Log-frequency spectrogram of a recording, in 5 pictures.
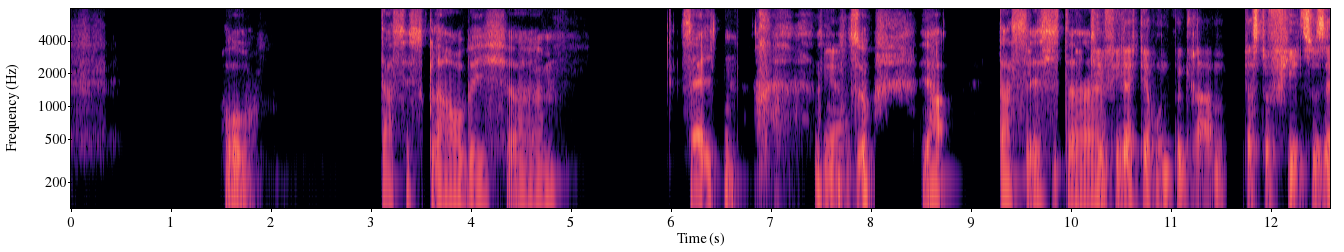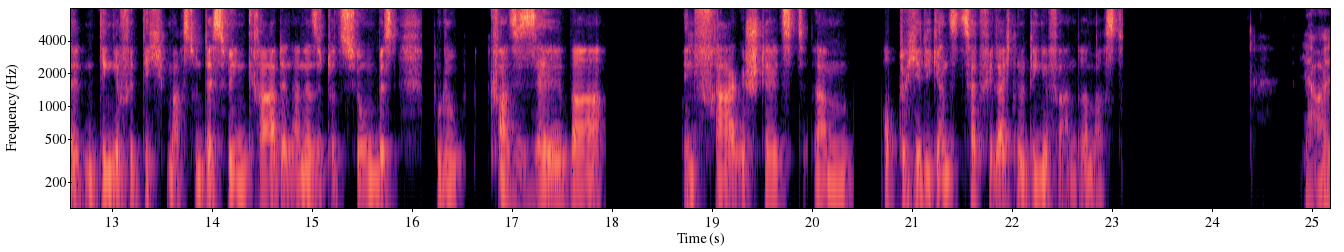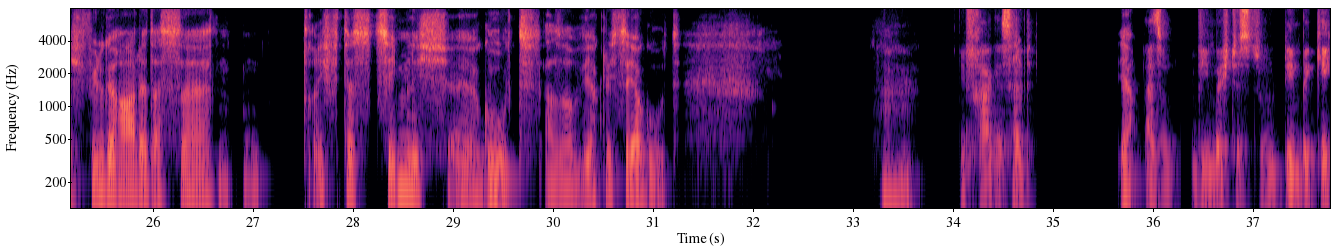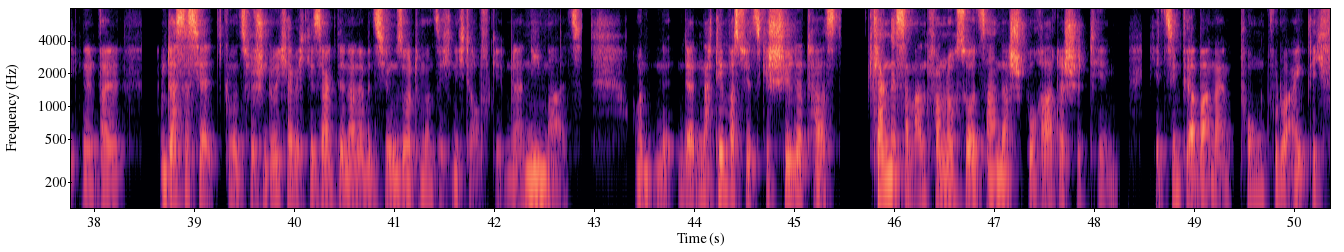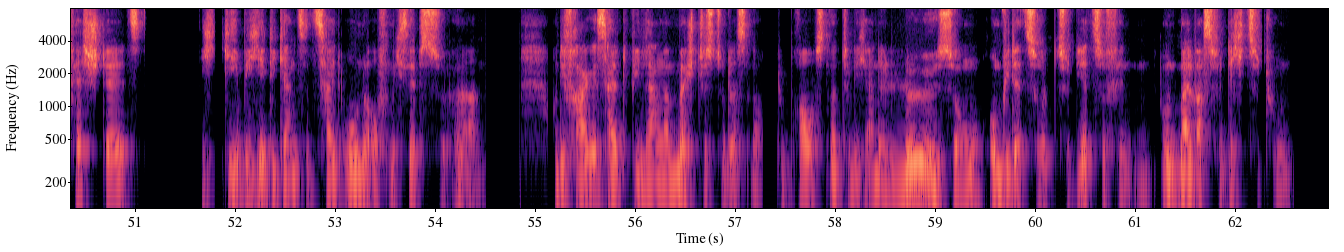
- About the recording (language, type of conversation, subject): German, advice, Wie kann ich innere Motivation finden, statt mich nur von äußeren Anreizen leiten zu lassen?
- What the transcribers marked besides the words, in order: chuckle; laughing while speaking: "so"; stressed: "selber"; stressed: "Lösung"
